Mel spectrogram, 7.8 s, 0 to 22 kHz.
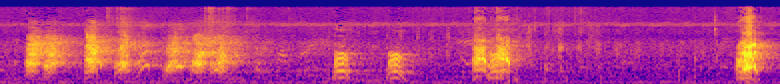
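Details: Fence-racing dog on September 17, 2015, giving clustered sharp barks at the start, two higher yelping barks near the middle, a quick pair after, and one loud final bark, with brief human speech around it.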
